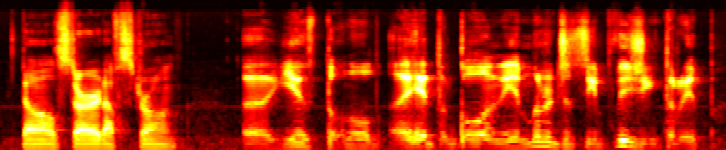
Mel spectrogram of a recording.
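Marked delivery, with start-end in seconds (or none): 1.8-5.2 clumsy, uncharming, put-on Russian accent. Reading a story aloud, a character playing Vladimir: uncharming Russian accent. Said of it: "Donald spoke in a Russian accent".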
